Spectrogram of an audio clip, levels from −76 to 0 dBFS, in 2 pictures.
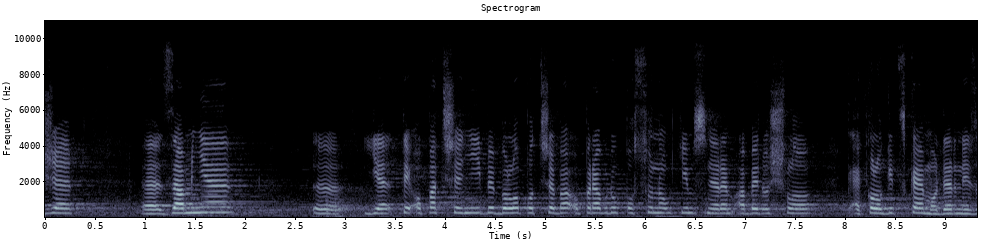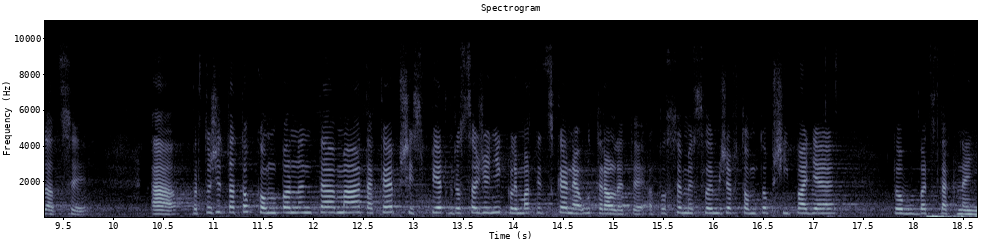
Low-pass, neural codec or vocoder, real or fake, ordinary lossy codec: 9.9 kHz; none; real; MP3, 64 kbps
